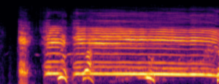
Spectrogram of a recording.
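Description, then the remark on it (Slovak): A human voice imitates a rooster crowing: a loud, high-pitched call that starts with short rising and falling bursts, then stretches into a long, steady, strained note. “No, a toto čo bolo? Moje kohutie kikiríkanie.”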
